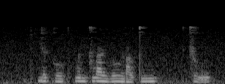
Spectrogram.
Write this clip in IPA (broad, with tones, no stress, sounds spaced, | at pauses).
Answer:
pʰ j ɛ˥˨ k o˨˦ ʊ̯ pʰ w ə˦ n ʈ͡ʂ w a˥˨ ɪ̯ l o˥˨ ʊ̯ ɻ ɑ˩ ʊ̯ t̪ i˦ ŋ | ʈ͡ʂ ʊ̰˨˩ ŋ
